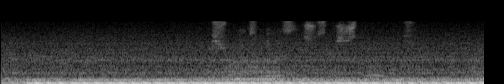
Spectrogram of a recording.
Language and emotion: Russian, neutral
